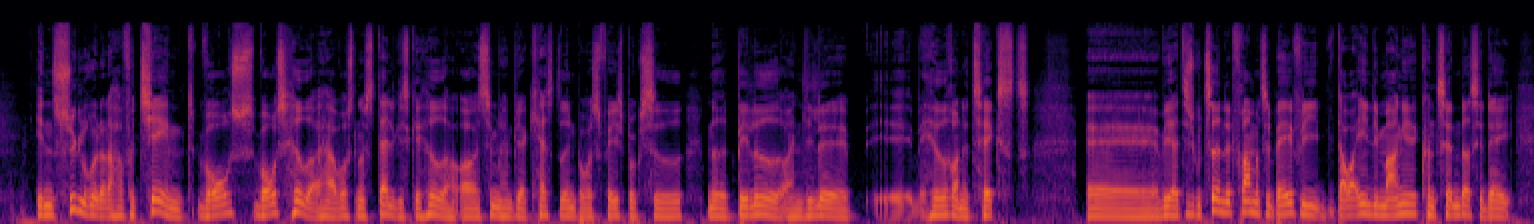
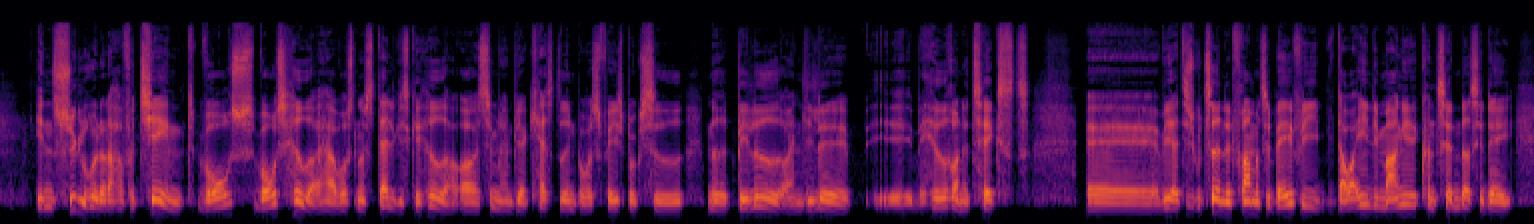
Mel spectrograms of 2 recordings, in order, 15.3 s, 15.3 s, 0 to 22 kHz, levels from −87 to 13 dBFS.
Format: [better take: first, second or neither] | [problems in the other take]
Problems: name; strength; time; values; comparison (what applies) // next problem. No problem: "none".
first | thin; very; fading below 300 Hz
